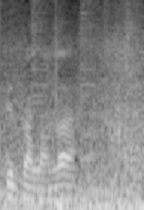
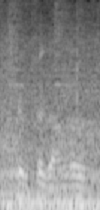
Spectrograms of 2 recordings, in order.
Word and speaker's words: Tirta Gangga: Ya, karena memang di sini sebuah objek wisata bernama objek wisata Tirta Gangga, atau bahasa Indonesianya ya ejaannya Tirta Gangga. Cuman kalau orang Bali nyebutnya Tirta Gangga.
